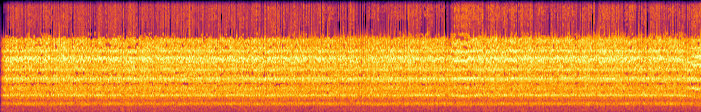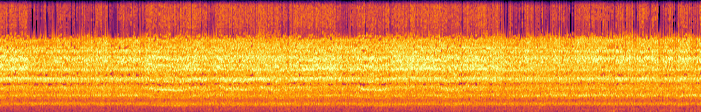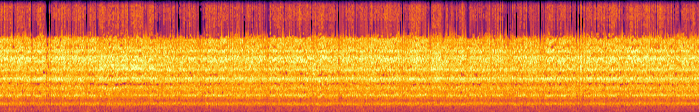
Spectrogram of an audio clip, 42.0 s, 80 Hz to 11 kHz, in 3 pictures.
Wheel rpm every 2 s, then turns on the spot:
230, 230, 230, 230, 230, 230, 230, 230, 230, 220, 230, 230, 230, 230, 230, 230, 230, 230, 230, 230, 240.
none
